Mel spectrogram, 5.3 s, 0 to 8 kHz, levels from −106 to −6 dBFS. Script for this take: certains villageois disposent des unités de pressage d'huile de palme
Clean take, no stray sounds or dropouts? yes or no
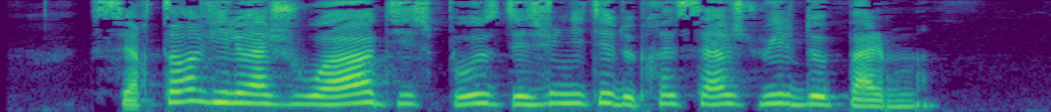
yes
